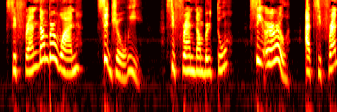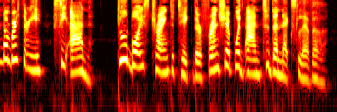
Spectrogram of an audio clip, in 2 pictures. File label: Taglish (Trailer, Fun)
